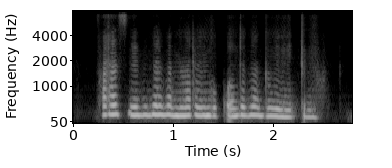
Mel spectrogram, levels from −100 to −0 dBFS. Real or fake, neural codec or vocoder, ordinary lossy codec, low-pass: fake; codec, 16 kHz, 0.5 kbps, FreqCodec, smaller model; none; 7.2 kHz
